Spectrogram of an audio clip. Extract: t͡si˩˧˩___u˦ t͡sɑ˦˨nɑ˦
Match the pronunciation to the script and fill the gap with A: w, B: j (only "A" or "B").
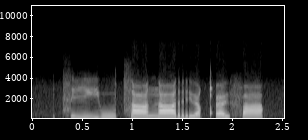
B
